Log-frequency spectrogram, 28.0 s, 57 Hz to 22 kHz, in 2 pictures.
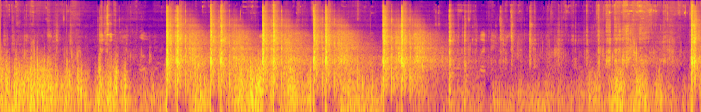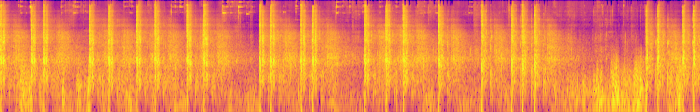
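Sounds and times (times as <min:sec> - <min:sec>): rifle shots: 0:03.3 - 0:09.2, 0:13.8 - 0:25.7, 0:26.9 - 0:28.0.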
